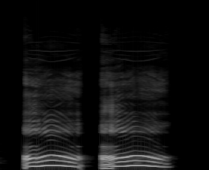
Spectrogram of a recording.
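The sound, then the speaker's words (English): A person imitates a peacock call with two loud, nasal wailing cries, each just under a second long, rising then falling slightly, separated by a short pause. “Look, can I do a peacock? Because that's what I hear all day.”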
